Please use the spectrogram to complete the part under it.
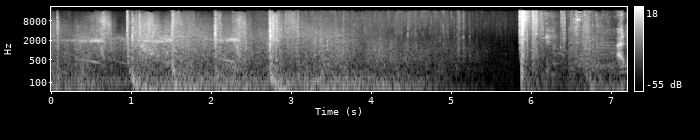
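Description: A rifle fires close by.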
